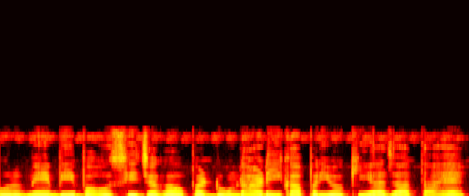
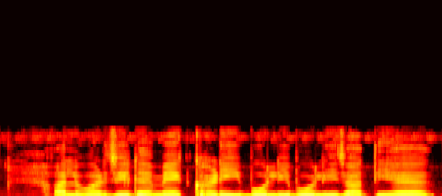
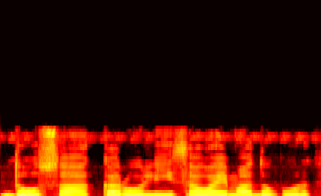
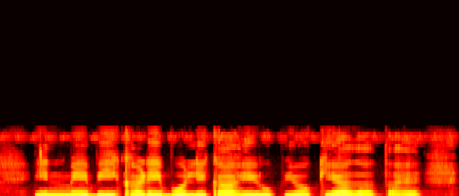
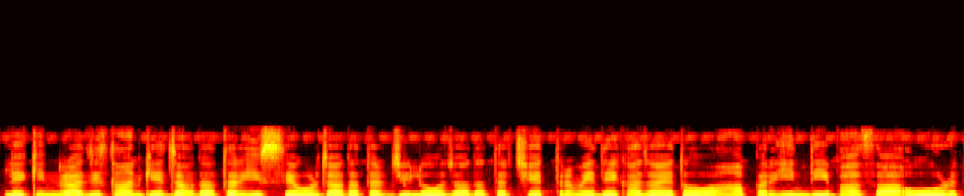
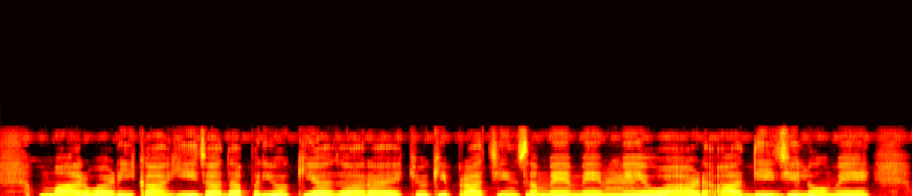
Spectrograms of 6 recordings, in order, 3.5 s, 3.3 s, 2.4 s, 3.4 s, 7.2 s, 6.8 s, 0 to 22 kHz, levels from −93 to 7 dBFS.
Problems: background sounds at intervals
